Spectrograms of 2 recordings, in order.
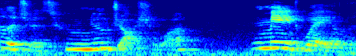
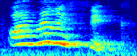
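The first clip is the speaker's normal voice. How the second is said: higher, louder doctor's voice; voiced doctor; 11 semitones higher, 8 dB louder than usual. A narrator's reading. Doctor urging his friend, raised and eager. Doctor's quoted speech in story.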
